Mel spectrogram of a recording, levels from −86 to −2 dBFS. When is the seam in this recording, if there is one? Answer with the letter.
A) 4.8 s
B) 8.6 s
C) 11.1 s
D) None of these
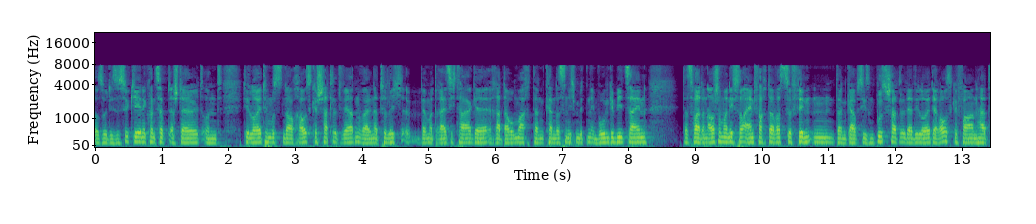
D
